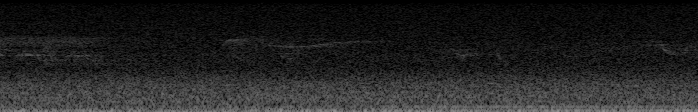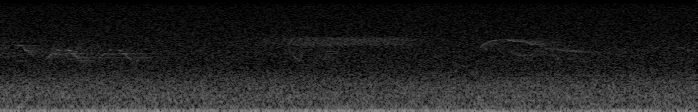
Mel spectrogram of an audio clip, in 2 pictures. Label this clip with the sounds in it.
Pine Warbler, Veery, Red-eyed Vireo, Eastern Wood-Pewee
